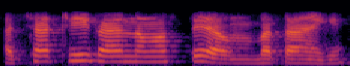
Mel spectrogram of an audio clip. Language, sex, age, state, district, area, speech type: Hindi, female, 60+, Uttar Pradesh, Mau, urban, conversation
